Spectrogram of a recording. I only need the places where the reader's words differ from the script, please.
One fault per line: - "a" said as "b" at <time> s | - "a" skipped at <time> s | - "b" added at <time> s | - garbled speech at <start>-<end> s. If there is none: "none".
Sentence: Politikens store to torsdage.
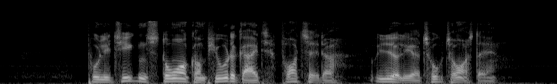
- "computerguide fortsætter yderligere" added at 1.9 s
